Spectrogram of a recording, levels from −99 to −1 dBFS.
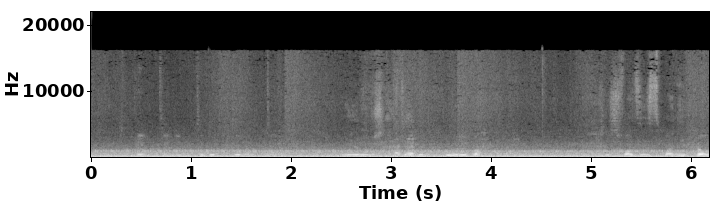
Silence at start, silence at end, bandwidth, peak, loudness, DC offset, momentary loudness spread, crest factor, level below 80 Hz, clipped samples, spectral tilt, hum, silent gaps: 0 s; 0 s; 16.5 kHz; -2 dBFS; -20 LUFS; under 0.1%; 4 LU; 16 dB; -28 dBFS; under 0.1%; -8 dB/octave; none; none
